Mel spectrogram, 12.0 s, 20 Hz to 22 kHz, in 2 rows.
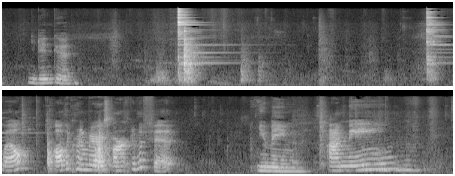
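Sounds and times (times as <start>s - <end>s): glass clinking: 2.3s - 3.6s, 5.6s - 6.7s.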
